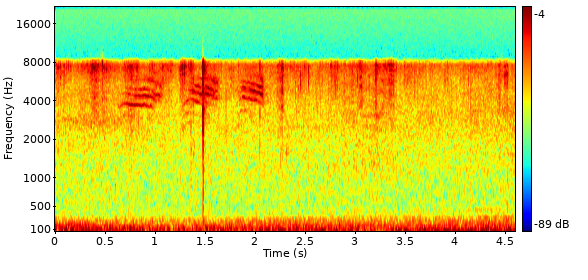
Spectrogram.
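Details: A horse's stomach growls with a deep, steady, gurgling rumble, with faint high chirps far off.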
